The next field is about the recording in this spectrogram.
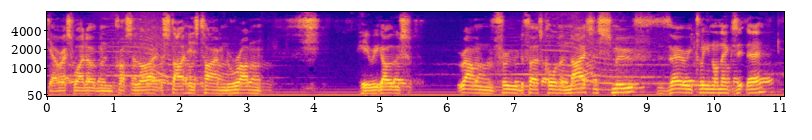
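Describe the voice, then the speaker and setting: Man, croaky, chatty race caller, middling pitch, loud music behind. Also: a little slow, rough recording. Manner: chatty, excitable, jokey. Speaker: sim racing league commentator. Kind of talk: live esports race commentary.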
